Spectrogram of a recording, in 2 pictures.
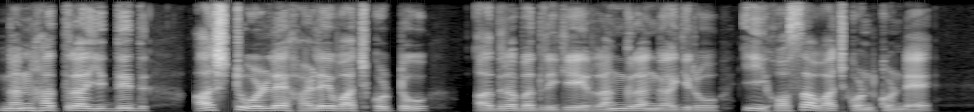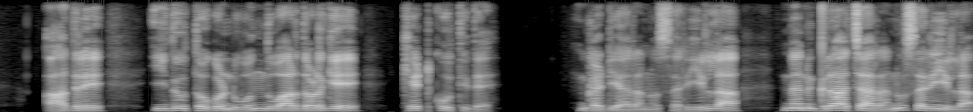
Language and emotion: Kannada, sad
